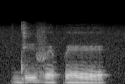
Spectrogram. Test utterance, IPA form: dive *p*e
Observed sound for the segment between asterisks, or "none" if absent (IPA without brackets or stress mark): p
